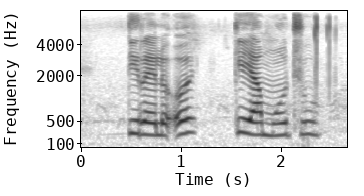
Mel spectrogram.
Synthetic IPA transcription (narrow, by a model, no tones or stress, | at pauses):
tʼirɛlɔʔʊ | kʼɪjamʊːtʰʊ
